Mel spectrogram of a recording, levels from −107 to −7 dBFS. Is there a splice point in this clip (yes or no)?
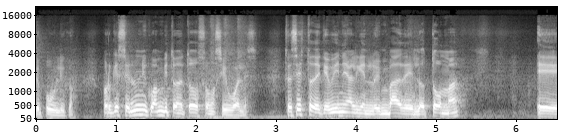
no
